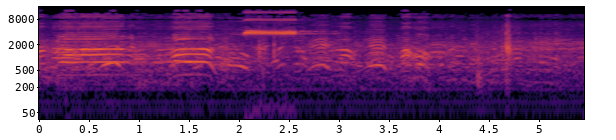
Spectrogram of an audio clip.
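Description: Young men shout loudly outdoors.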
